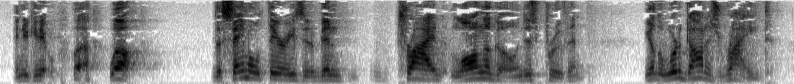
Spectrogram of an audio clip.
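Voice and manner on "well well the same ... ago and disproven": usual speaking voice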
